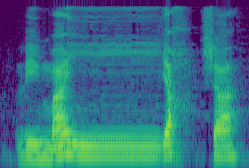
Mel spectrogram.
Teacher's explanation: mai, baca mai-nya itu 3 ketukan, 3 harokat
